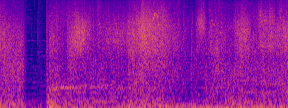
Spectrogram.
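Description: Energy blasts zap and crackle.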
